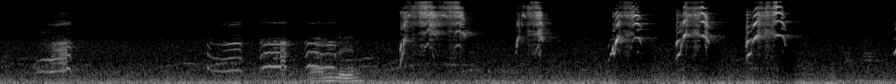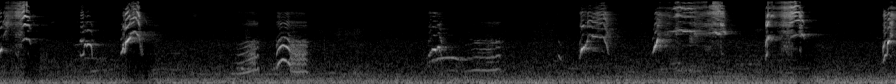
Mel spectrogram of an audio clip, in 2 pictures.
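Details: Left alone by everyone, a female monkey produces a string of high, strained screams and yelps. Wobbling squeals open the sequence, then come dense runs of sharp cries with brief pauses, and a person speaks right afterwards.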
